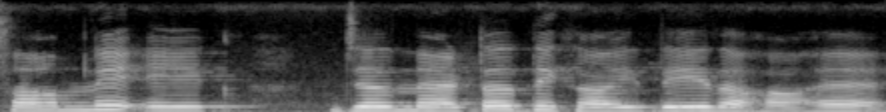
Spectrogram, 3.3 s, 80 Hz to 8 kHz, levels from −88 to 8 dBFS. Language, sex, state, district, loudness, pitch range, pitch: Hindi, female, Punjab, Fazilka, -14 LUFS, 235-265 Hz, 260 Hz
